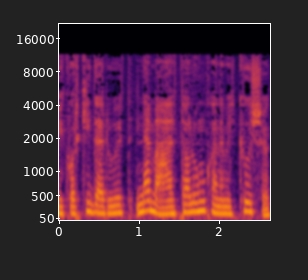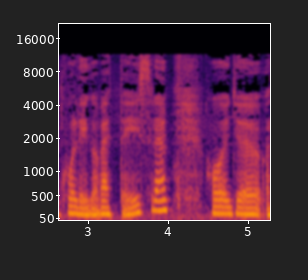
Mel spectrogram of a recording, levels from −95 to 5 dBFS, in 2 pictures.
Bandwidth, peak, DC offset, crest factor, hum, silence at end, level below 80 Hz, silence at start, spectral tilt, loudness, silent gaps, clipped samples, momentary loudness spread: 12 kHz; -10 dBFS; under 0.1%; 12 dB; none; 0 s; -44 dBFS; 0 s; -6 dB/octave; -22 LUFS; none; under 0.1%; 4 LU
